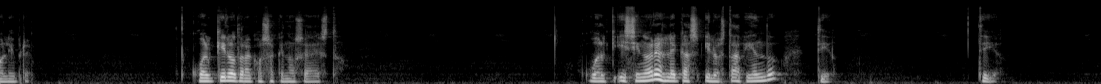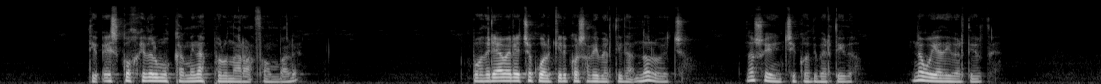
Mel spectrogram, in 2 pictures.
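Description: A young man speaks calmly and close into a microphone, in short bursts with pauses.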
